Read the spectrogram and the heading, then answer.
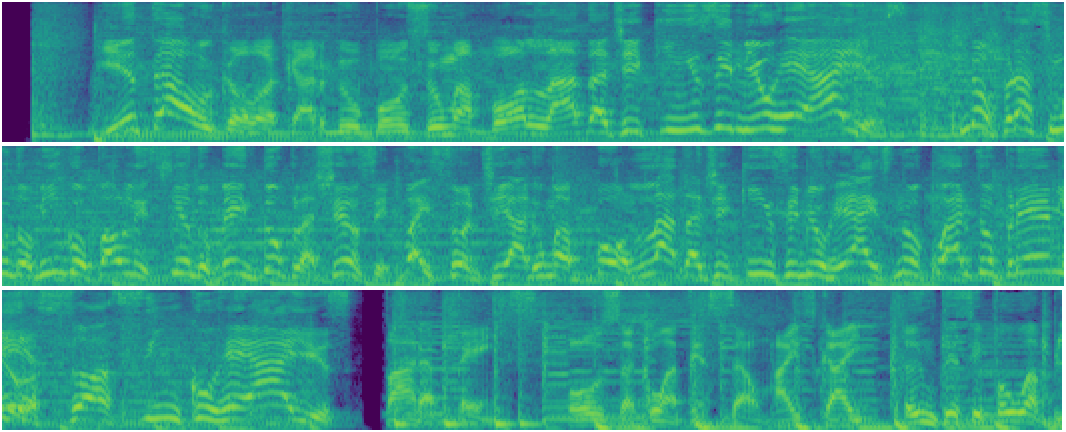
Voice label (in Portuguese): locutor producao de offs vinhetas spots comerciais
